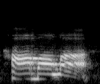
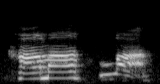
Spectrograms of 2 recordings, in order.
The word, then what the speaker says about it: Kamala: We need to pronounce her name correctly. So it is Kamala. Kamala. It's not Kamala.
